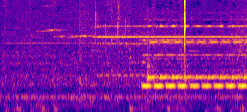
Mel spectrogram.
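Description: A steady electronic tone, several pitches held together, sets in a little past halfway and keeps sounding, with a couple of faint clicks over it.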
